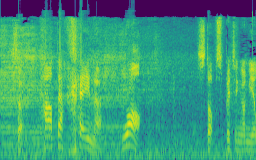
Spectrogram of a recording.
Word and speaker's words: Cartagena: It's actually spelt with a G, but you've got to pronounce it G. So, Cartagena.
